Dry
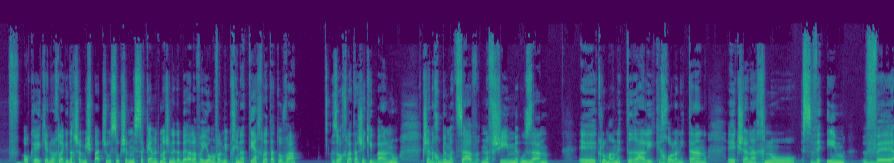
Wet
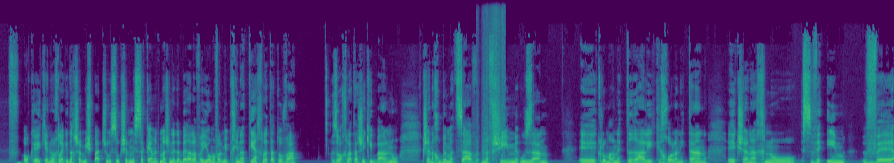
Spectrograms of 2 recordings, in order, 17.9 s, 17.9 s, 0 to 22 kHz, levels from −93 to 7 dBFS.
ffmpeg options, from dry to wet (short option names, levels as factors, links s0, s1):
-filter_complex "[0:a]asettb=1/sr,asplit=3[s0][s1][s2];[s0]atrim=end=9.524[s3];[s1]atrim=start=9.52:end=10.11,asetpts=PTS-STARTPTS,afade=t=in:d=0.004:c=qsin,afade=t=out:st=0.586:d=0.004:c=qsin,acrusher=bits=2:mode=log:mix=0:aa=0.000001[s4];[s2]atrim=start=10.106[s5];[s3][s4]acrossfade=d=0.004:c1=hsin:c2=qsin[s6];[s6][s5]acrossfade=d=0.004:c1=qsin:c2=hsin"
